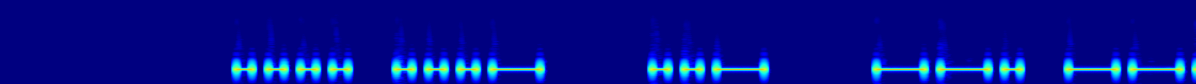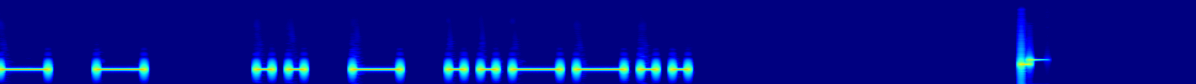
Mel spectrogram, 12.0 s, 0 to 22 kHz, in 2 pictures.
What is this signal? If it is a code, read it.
Morse code, heard as a keyed tone, about 15 wpm, 700 Hz. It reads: HV U GOT IT?
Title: Sentences from Top 300 Words and Abbreviations 15wpm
